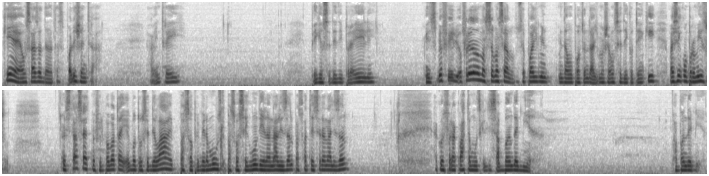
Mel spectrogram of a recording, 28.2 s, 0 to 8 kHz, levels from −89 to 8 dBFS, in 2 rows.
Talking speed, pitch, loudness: 185 wpm, 150 Hz, -16 LUFS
